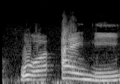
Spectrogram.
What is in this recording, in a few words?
Mandarin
